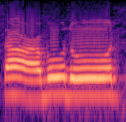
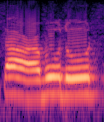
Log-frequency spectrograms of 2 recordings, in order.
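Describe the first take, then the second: The two takes are said the same way.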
